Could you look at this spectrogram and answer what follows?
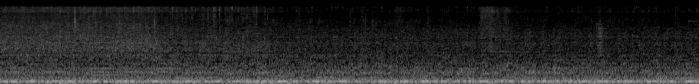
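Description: Chapila fish in mustard sauce simmering and sizzling in a frying pan over a gas burner, with a steady low hum underneath.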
